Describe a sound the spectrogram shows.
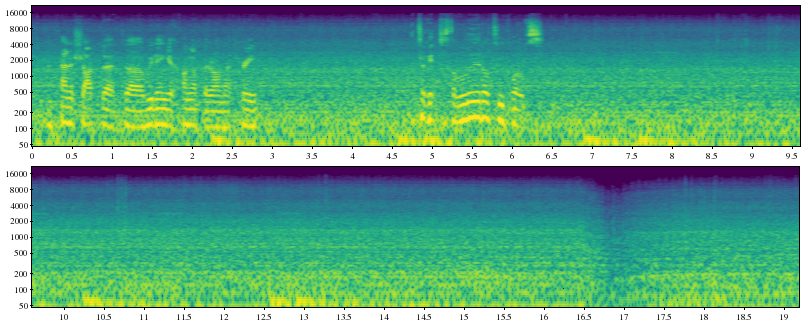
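A truck engine rumbles steadily as the truck drives slowly.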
